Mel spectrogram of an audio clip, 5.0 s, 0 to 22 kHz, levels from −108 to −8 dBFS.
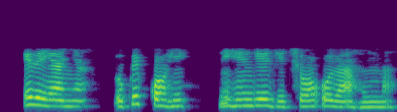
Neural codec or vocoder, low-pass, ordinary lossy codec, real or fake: none; 3.6 kHz; none; real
